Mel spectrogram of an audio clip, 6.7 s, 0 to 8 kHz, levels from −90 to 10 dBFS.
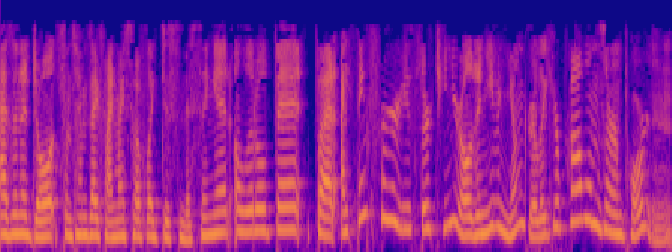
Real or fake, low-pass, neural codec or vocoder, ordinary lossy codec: real; 7.2 kHz; none; MP3, 24 kbps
